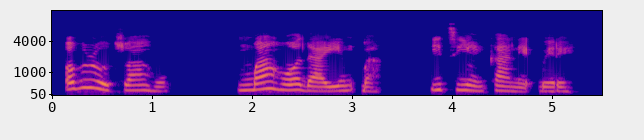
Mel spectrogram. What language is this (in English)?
Igbo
